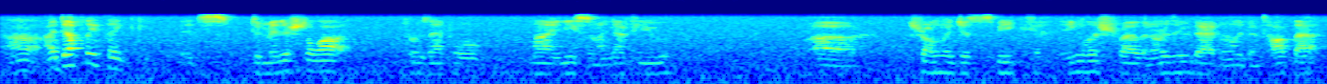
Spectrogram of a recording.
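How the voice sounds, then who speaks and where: A man's voice: medium pitch, moderate pace. A man in his twenties talking casually about his life, with many fillers. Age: 20s. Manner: relaxed, many fillers and "definitely". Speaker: interviewee. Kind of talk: casual personal account. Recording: hissy, dull, roomy home recording.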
